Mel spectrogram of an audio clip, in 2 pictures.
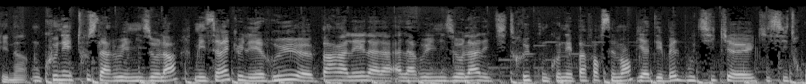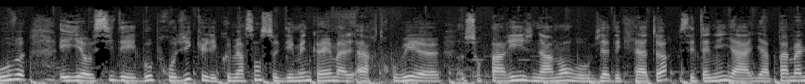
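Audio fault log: Throughout, low bit depth with dither: a steady, even hiss sits under the whole sound, roughly 25 dB below the signal. That level fits a signal rounded to about 7 bits. Before rounding, a small random noise was added. It breaks the link between the rounding error and the signal, so the error spreads into flat white noise. The result is hiss rather than distortion. The hiss does not pump or follow loudness. It stays constant across quiet and loud passages alike.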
